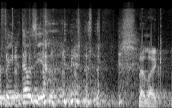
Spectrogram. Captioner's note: laughter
